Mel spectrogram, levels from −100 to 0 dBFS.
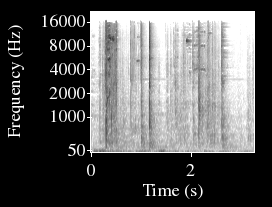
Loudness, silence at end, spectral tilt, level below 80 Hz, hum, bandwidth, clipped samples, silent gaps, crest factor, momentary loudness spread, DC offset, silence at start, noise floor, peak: -24 LUFS; 0.6 s; 2.5 dB/octave; -60 dBFS; none; 17 kHz; under 0.1%; none; 28 dB; 19 LU; under 0.1%; 0.15 s; -63 dBFS; -4 dBFS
